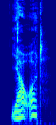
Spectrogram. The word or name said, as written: javert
